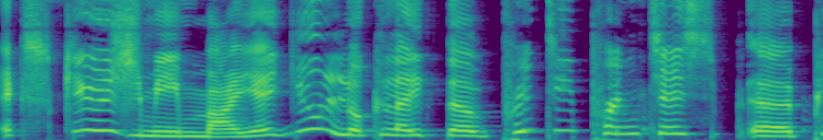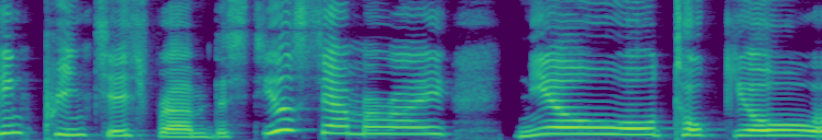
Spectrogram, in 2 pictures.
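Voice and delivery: high, oily pickup line; slimy flirt chatting her up; sleazy guy voice. Retold or imitated. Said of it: "the guy who tried to be like".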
